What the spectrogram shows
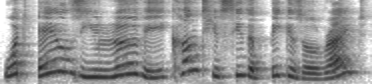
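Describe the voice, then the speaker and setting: A woman's voice: high-pitched, big pitch swings, measured pace, pitched above the performer's own voice. A woman reading the lines of a flustered, hollering farmer. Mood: exasperated. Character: flustered excitable farmer, middle-aged man.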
